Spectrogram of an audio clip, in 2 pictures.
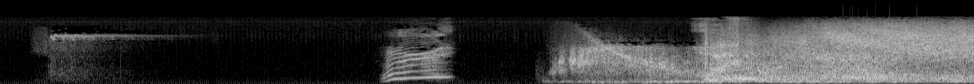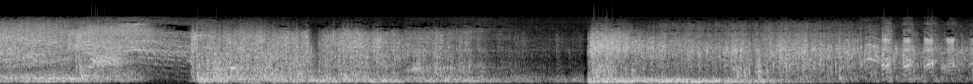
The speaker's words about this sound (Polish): Zaczniemy od tej skały. Gotów? Trzeba ją trochę przyciąć. Święty miecz wejdzie w nią jak w masło.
